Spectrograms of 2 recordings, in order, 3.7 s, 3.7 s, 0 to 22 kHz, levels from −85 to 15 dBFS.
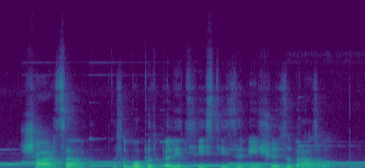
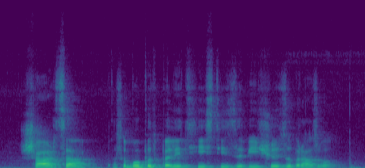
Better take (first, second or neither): second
